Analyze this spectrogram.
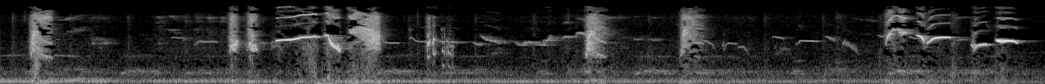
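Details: Oriental magpie-robin, fighting and agitated: grating rasps alternating with ringing whistles and quick twittered phrases, with a quiet gap mid-clip before a loud burst of whistles and rasps.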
